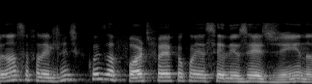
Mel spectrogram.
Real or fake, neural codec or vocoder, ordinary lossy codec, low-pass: real; none; none; 7.2 kHz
